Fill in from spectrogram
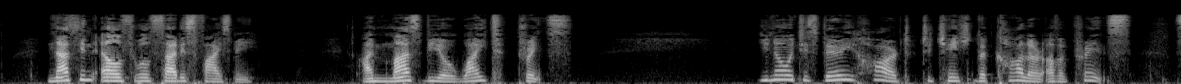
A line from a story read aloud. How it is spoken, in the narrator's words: said the doctor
